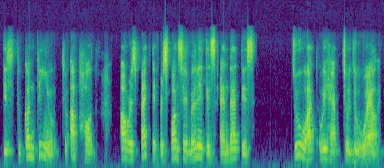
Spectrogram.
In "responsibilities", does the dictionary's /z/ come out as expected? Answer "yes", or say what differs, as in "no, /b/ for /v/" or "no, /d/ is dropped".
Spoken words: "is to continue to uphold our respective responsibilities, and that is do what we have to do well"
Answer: no, /s/ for /z/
